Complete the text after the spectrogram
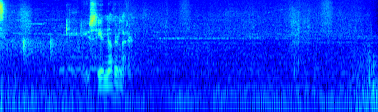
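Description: A middle-aged woman speaks softly and slowly, close by.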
